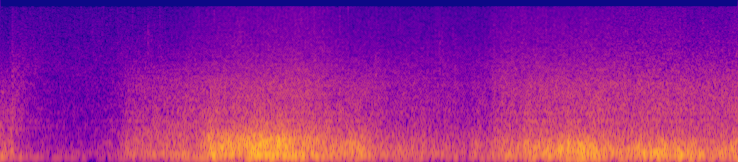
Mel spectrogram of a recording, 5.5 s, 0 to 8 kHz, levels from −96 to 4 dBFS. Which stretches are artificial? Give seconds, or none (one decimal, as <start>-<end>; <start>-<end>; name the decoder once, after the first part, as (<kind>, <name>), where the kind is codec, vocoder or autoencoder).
1.3-4.6 (vocoder, Vocos)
